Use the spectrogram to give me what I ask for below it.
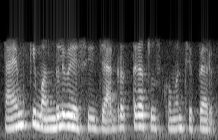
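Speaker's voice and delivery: ordinary delivery, nothing marked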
